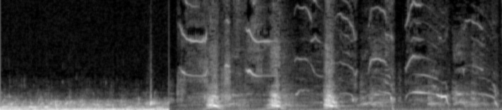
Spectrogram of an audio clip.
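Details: Puppies drinking milk on a green meadow; after a burst of loud rumbling noise, sharp high yips with bending, whimpering tones come roughly every half second, ending in a longer whine.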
